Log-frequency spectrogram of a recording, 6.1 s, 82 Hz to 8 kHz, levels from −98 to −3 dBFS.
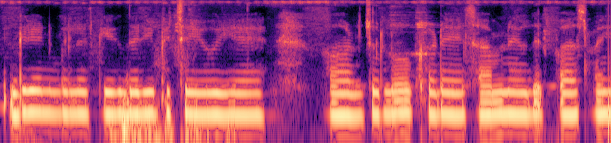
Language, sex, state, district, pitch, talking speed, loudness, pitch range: Hindi, female, Rajasthan, Bikaner, 205 Hz, 175 wpm, -13 LUFS, 200-210 Hz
